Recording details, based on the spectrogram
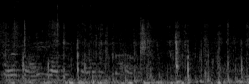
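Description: Horses and mules clop along a mountain path in the Dominican Republic, hooves knocking in an uneven rhythm close by, under steady outdoor noise and people talking.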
